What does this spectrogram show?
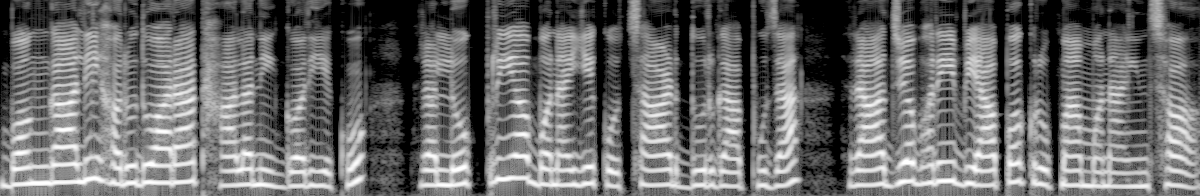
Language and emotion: Nepali, neutral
